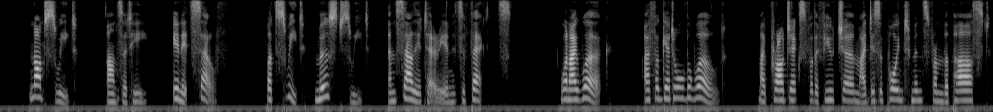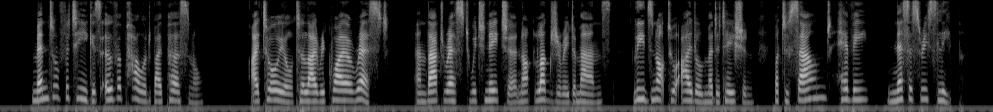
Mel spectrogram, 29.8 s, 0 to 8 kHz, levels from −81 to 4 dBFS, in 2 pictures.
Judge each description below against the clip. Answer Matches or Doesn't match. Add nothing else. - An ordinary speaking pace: Doesn't match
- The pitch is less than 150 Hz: Doesn't match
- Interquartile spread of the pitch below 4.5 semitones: Matches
